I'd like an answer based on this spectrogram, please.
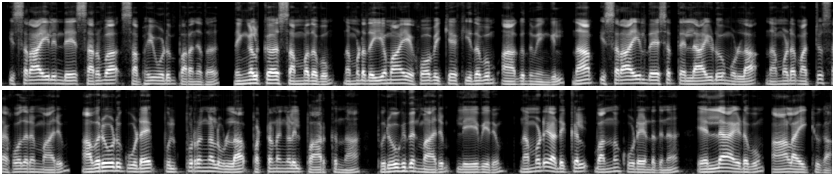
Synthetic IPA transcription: israːje̞ːlinde̞sɐrʋɐsɐbʱɐjoːɽumpɐrɐɲːɐðɨniŋːɐɭkɨsɐmːɐðɐʋumnɐmːuɽe̞d̪ejʋɐmaːjɐjeho̞ːʋɐkʲːɨhiðɐʋumaːɣunːue̞ŋɡilnaːmisraːje̞ːld̪e̞ːɕɐt̪ːe̞lːaːjiɽɐʋumuɭːɐnɐmːuɽe̞mɐtːusɐho̞ːd̪ɐɾɐnmaːɾumɐʋɐɾo̞ːɽukuːɽe̞pulpurɐŋːɐɭuɭːɐpɐʈːɐɳɐŋːɐɭilpaːrkunːɐ | puɾuːɦiðɐnmaːɾumleːʋjɐɾumnɐmːuɽe̞ɐɽukʲːɐlʋɐnːɐmkuːɽe̞ːɳɖɐðinɨe̞lːaːjiɽɐʋumaːɭaːjikʲːuɣɐ̰

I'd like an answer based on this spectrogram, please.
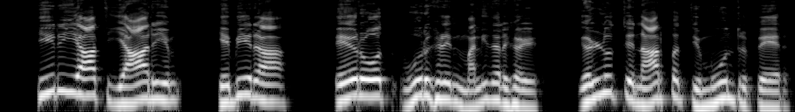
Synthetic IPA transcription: kiːɾɪjaːt̪jaːɾim | kɛbiɾaː | peːɾoːt̪uːɾɯɣɐɭɪnmɐnɪðɐɾɣɐɭ | ɛɳːuːt̪ːinaːrpɐt̪ːimuːndrɯpeːɾ

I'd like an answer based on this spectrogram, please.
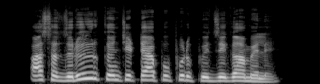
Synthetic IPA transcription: ɐsazɐɾuːɾkɐ̃nt͡ʃʰeʈaːpupʊɽpid͡ziɡãːmele

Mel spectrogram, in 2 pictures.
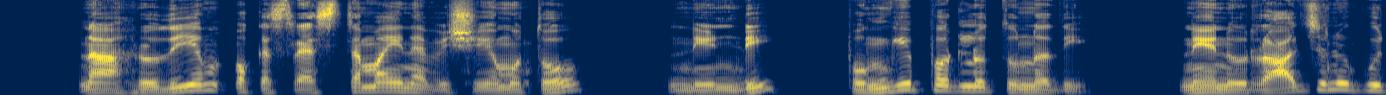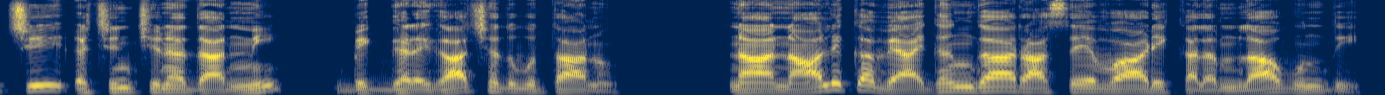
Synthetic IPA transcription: naːɦɾud̪ɐjɐmɔkɐʃɾɛːʂʈɐmɐjnɐʋiʂɐjɐmt̪o̞ː | niɳɖi | poŋɡipoɾulut̪unːɐd̪ḭ | ne̞ːnuɾaːd͡ʒɐnuɡuɾt͡ʃiɾɐt͡ʃiɲt͡ʃinɐd̪aːnːi | biɡːɐɾɐɡaːt͡ʃɐd̪ubut̪aːnu | naːnaːlikɐʋjɛːɡɐŋɡaːɾaːsɛːʋaːɽikɐlɐmlaːund̪i

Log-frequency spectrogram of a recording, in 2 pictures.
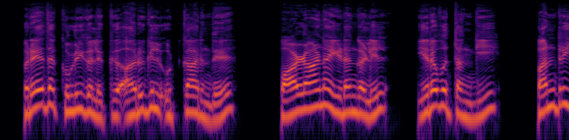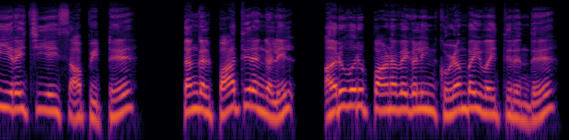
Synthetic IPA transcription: pɪɾeːðɐkːʊɻɪɣɐɭɯkːɯɐɾɯɣɪlʊʈ̚kaːɾnd̪ɯ | paːɻaːnɐɪɽɐŋɡɐɭɪl | ɪɾɐʋɯt̪ɐŋɡi | pɐndriɪrɐɪt͡ʃːɪjɐɪsaːpɪʈːɯ | t̪ɐŋɡɐɭpaːt̪ɪɾɐŋɡɐɭɪl | ɐɾɯʋɐɾɯpːaːnɐʋɐɪɣɐɭɪnkʊɻɐmbɐɪʋɐɪt̪ːɪɾɯnd̪ɯ

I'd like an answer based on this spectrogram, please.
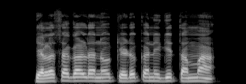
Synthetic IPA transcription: kɛlɐsɐɡɐɭɽɐnukeɽukɐniɡit̪ɐmːɐ

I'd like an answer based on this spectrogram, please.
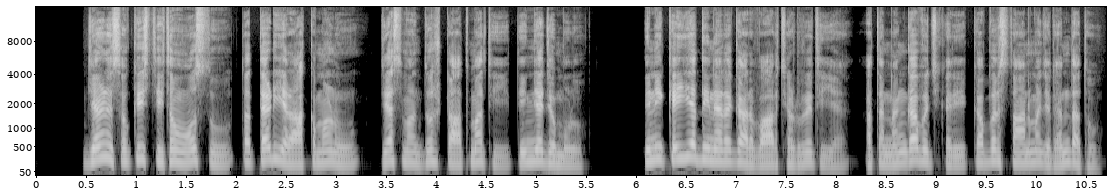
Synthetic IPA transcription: d͡ʒɛːɽ̃ɛsokɪst̪ʰit̪ʰɐũoːst̪ut̪at̪ɛːɽɪjaɾaːkmɐɽ̃u | d͡ʒɛːsmɐ̃nd͡ʒd̪ʊsʈaːt̪mat̪ʰit̪ɪ̃jãd͡ʒomʊɭu | t̪ɪnikɐɪjad̪ɪnãɾɛɡʱɐɾbaːɾt͡ʃʰɐɽuɾɛt̪ʰɪjɛɐt̪ɛnɐ̃ŋɡabʱʊt͡ʃkɐɾikɐbəɾst̪ʰaːnmɐ̃nd͡ʒɾɛ̃ːnd̪at̪ʰu

